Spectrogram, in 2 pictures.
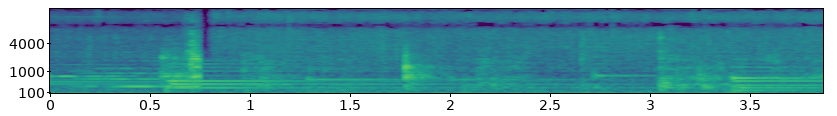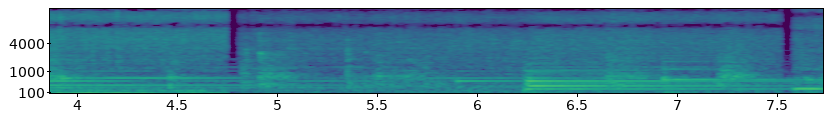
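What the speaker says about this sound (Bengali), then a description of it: "আমি একসঙ্গে ভেজে নেব আলুটা পেঁয়াজের সঙ্গে" Potatoes and onions fry together in hot oil, giving a continuous sizzle broken by the clatter and scrape of a utensil stirring the pan.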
